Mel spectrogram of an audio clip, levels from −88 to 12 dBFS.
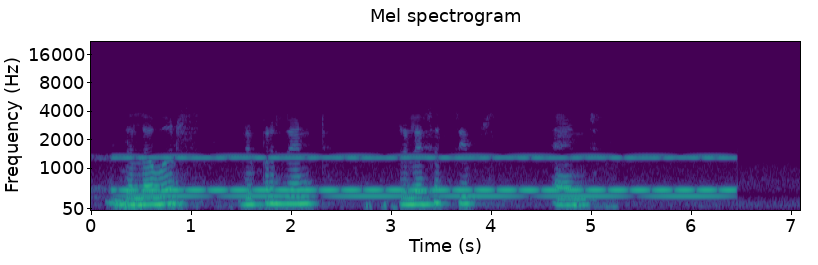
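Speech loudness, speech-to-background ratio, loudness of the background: -31.5 LUFS, 4.5 dB, -36.0 LUFS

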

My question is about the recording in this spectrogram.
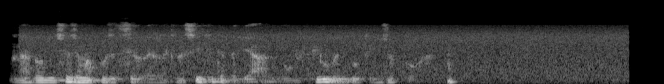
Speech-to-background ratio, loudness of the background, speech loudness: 11.5 dB, -35.5 LUFS, -24.0 LUFS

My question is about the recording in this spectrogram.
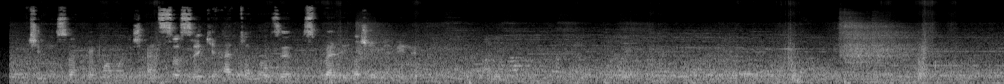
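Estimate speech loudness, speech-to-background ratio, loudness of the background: -22.0 LUFS, 5.5 dB, -27.5 LUFS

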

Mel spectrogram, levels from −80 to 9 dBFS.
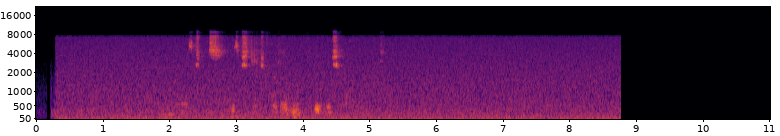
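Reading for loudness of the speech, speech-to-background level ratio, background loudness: -25.0 LUFS, 10.0 dB, -35.0 LUFS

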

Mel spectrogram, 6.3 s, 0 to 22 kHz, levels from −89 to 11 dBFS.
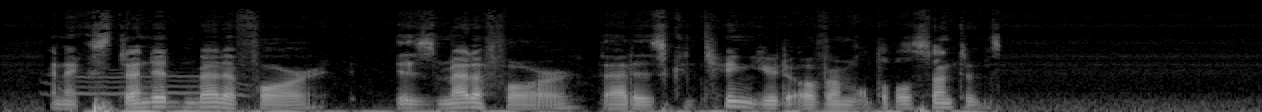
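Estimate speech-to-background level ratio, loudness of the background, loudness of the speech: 17.0 dB, -51.0 LUFS, -34.0 LUFS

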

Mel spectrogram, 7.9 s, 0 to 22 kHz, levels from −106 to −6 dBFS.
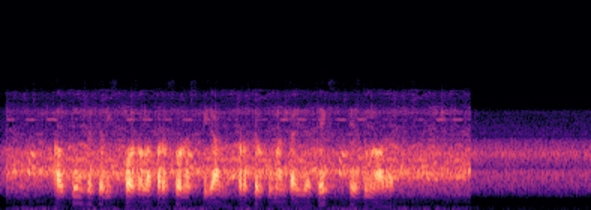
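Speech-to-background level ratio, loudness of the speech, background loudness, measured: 9.5 dB, -23.0 LUFS, -32.5 LUFS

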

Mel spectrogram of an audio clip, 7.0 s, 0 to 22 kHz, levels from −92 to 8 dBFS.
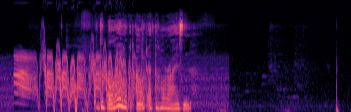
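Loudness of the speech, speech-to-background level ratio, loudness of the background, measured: -22.0 LUFS, 7.5 dB, -29.5 LUFS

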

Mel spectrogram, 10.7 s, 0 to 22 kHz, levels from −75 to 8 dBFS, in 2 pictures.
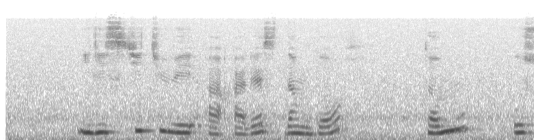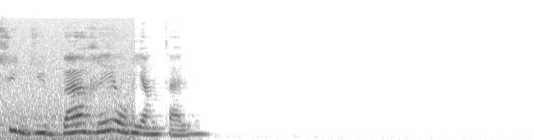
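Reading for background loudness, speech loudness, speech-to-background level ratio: -39.5 LUFS, -25.5 LUFS, 14.0 dB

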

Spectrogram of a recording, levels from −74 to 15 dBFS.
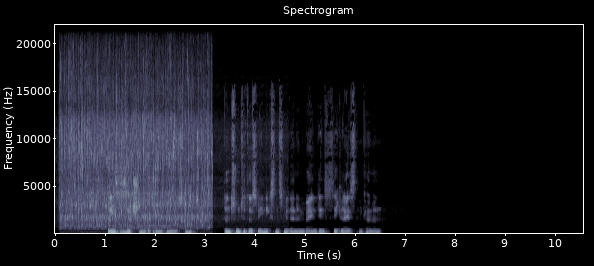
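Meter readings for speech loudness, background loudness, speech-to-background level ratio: -25.5 LUFS, -21.5 LUFS, -4.0 dB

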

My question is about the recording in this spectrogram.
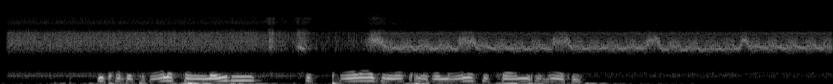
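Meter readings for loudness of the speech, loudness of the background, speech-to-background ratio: -29.0 LUFS, -37.0 LUFS, 8.0 dB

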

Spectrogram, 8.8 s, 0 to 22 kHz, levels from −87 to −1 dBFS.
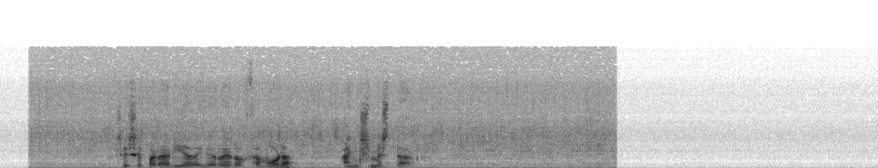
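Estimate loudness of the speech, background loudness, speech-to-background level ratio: -19.0 LUFS, -31.0 LUFS, 12.0 dB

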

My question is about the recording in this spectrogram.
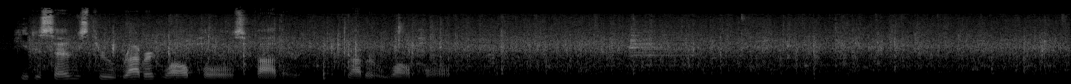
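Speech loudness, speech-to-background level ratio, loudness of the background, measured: -30.0 LUFS, 9.0 dB, -39.0 LUFS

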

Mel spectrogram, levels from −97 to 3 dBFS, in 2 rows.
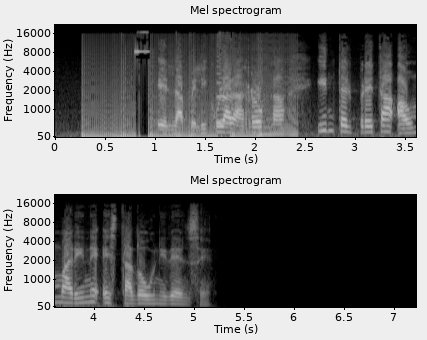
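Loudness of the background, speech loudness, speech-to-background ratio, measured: -35.5 LUFS, -31.5 LUFS, 4.0 dB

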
